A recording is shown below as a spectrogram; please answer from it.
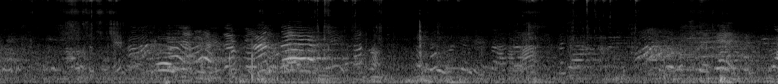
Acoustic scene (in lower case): residential area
